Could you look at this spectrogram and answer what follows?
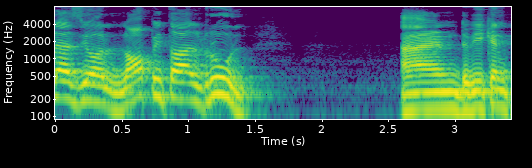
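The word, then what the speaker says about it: L'Hôpital: is called as your lopital rule and we can call it l hospital also okay whatever you're comfortable with the actual pronunciation i think is uh lopital but you can call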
